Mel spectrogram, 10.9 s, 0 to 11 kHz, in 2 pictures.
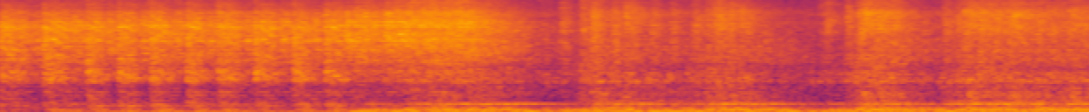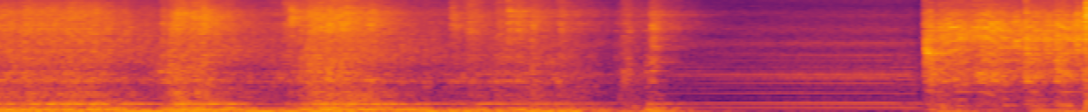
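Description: A V6 Chevette engine with a freshly installed drivetrain and slightly off timing cranks, catches and revs loudly and roughly for several seconds, then drops briefly to a sputtering idle before surging again.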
